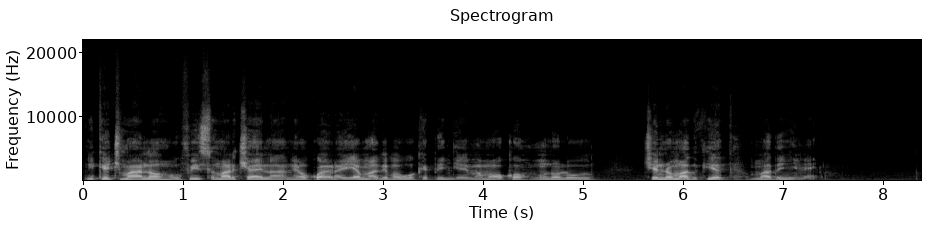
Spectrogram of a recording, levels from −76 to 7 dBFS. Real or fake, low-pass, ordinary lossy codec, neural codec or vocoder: fake; none; none; codec, 44.1 kHz, 3.4 kbps, Pupu-Codec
